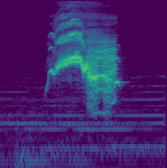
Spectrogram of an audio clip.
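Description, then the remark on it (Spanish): A single loud, high-pitched, terrified scream from a man in bed rises sharply, holds for under a second and cuts off, standing alone over a faint low background hum. “Grité completamente aterrorizado.”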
